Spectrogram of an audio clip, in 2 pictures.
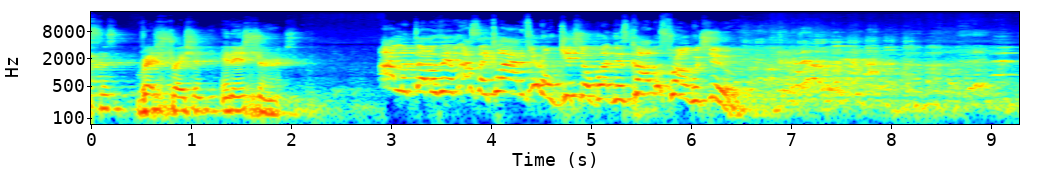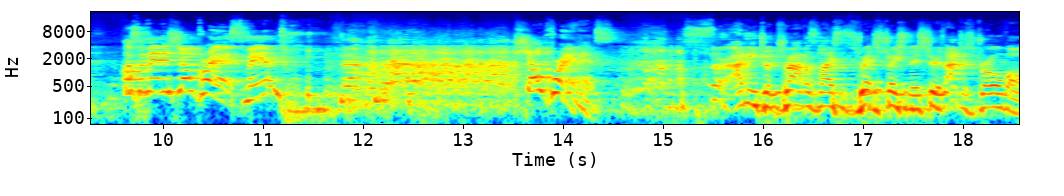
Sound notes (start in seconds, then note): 6.4 audience laughing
